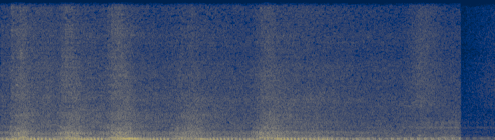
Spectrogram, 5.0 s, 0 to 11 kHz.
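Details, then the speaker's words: Honda Beat FI scooter after top overhaul for oil starvation and no-start: revved up and down a few times, smooth and quiet with no knock or clatter; engine quiet again, in break-in, oil change due at 500 km. "Tahimik na uli yung kanyang tunog ng makina mga sir, at pinalikan natin lahat-lahat para mapakuha natin to sa may-ari. At goods na goods na."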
